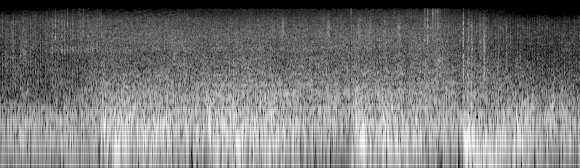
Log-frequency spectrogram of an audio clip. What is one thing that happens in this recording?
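Anti-aircraft shells burst with dull booms.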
